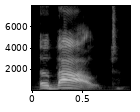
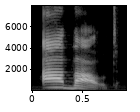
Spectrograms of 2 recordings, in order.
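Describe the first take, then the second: First: The first vowel is short and reduced. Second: The first vowel is a full open ah. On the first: The speaker calls it right. "é about" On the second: The speaker calls it wrong. "você não fala about"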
